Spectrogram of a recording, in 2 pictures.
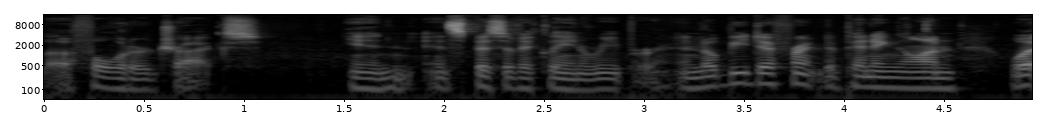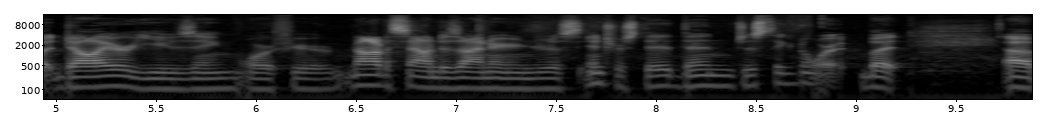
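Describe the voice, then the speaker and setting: A man's voice: on the low side, sharp tone. A man who works as a sound designer, giving an informal, plain-spoken tutorial. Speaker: sound designer presenting his project.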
